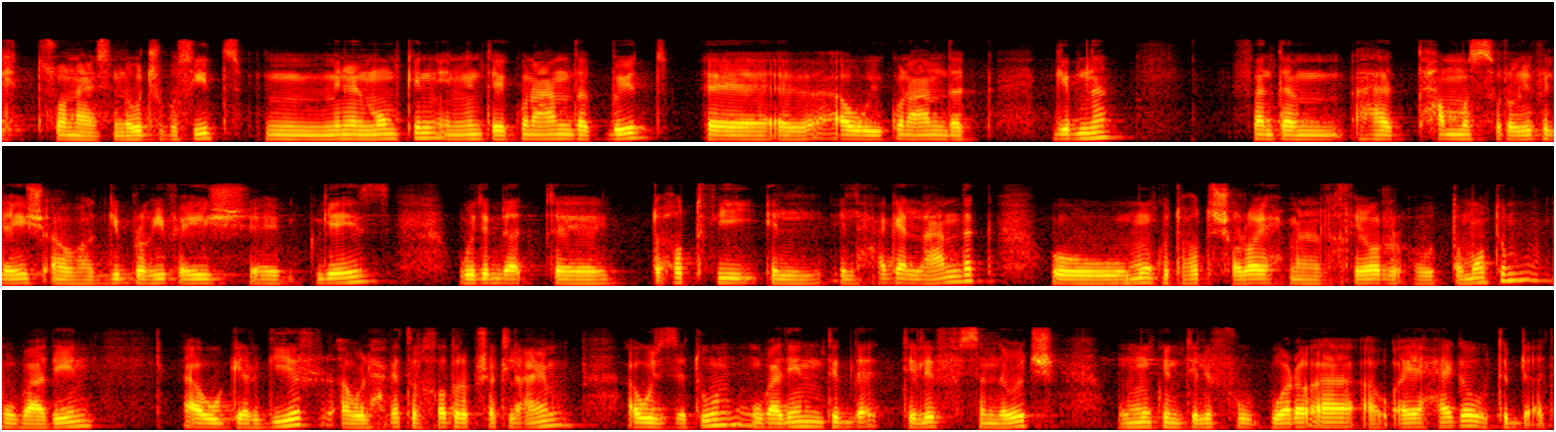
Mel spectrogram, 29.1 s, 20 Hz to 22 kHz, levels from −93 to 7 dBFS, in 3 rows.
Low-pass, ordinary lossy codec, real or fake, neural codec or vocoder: 7.2 kHz; none; real; none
